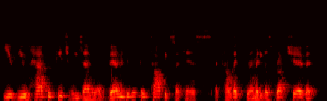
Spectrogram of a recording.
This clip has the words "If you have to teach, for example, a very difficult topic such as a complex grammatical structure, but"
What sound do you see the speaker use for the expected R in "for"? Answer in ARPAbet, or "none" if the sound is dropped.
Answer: R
